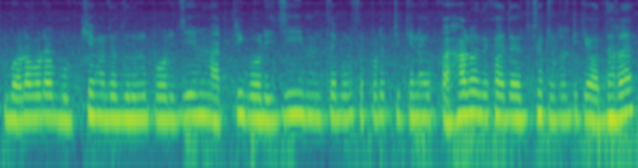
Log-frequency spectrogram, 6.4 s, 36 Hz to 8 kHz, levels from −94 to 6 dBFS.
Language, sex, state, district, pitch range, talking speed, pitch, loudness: Odia, female, Odisha, Malkangiri, 180-190 Hz, 180 wpm, 185 Hz, -15 LUFS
